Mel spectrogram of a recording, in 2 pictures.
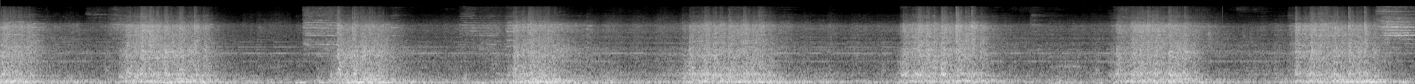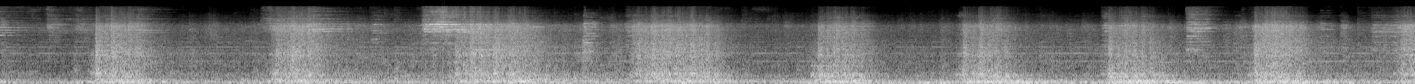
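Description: Double-stack intermodal freight train rolling past, its car wheels clattering over the track in a loud surge about every one and a half to two seconds. Two brief high wheel squeals come about halfway through and a few seconds later.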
